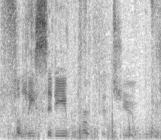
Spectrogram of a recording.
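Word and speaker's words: Félicité Perpétue: Jason, you'll be familiar with this old rambler, Felicity Perpetu. Did I pronounce that right?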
